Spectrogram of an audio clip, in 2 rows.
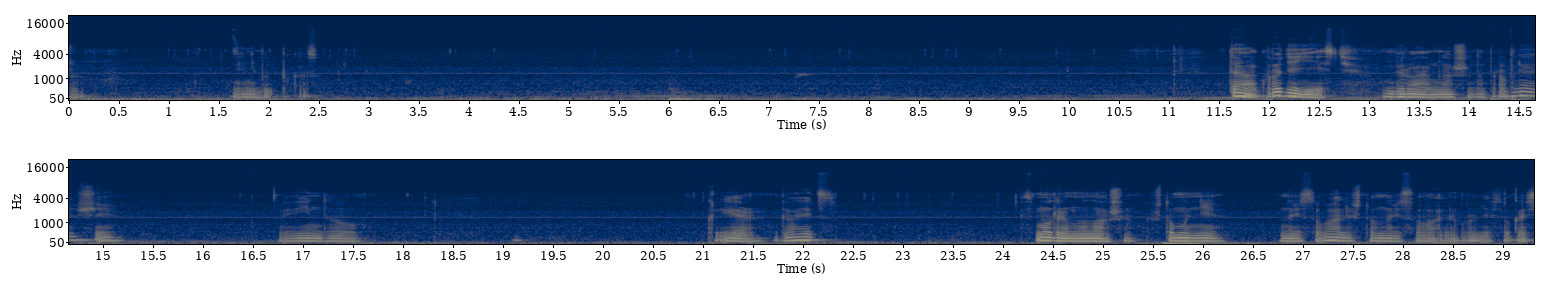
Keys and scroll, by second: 0.2 ctrl+space, 8.1 ctrl+alt+space, 27.8 ctrl+space.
